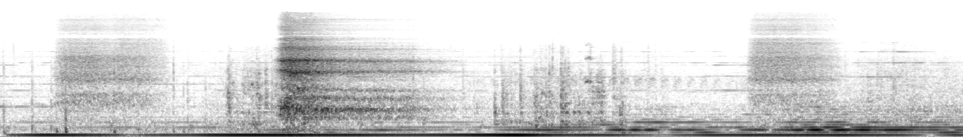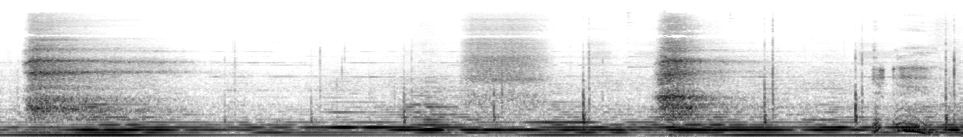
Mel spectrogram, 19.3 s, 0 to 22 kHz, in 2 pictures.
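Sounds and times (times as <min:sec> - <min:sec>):
steady low humming drone: 0:00.0 - 0:19.2
slow deep breaths: 0:00.5 - 0:05.4, 0:07.4 - 0:12.4, 0:14.1 - 0:19.2.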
